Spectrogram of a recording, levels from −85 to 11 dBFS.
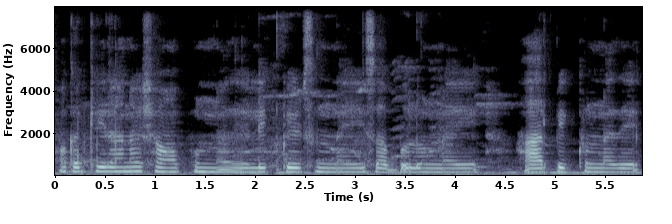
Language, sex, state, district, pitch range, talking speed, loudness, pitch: Telugu, female, Andhra Pradesh, Srikakulam, 180-195 Hz, 80 wpm, -20 LUFS, 185 Hz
